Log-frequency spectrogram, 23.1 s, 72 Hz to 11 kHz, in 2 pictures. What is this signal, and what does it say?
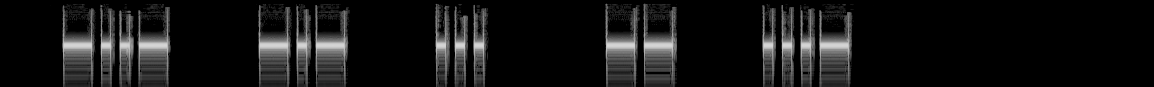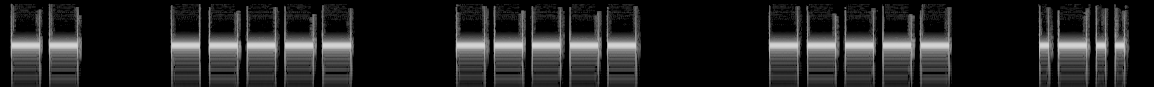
Morse code, heard as a keyed tone, about 13 wpm, spaced as for 6 wpm, 800 Hz. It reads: XKSMV M000L
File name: LEZIONI / 6 PKX0 / 6 PKX0 ws 12wpm 3448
